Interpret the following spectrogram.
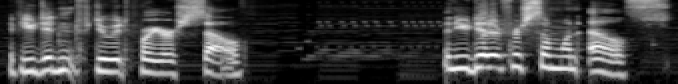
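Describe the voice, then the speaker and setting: A woman voicing a cool, formal young male prosecutor in a game playthrough, speaking in a measured way. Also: mid-range voice, darkish tone, faint music behind, natural voice.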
